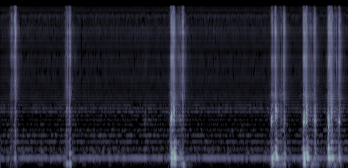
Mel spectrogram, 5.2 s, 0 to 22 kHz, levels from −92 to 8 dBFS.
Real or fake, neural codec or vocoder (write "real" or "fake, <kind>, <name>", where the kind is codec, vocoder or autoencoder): fake, vocoder, BigVGAN v2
